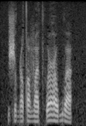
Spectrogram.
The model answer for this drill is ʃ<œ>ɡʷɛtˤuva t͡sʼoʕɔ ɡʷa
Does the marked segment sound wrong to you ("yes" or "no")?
yes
